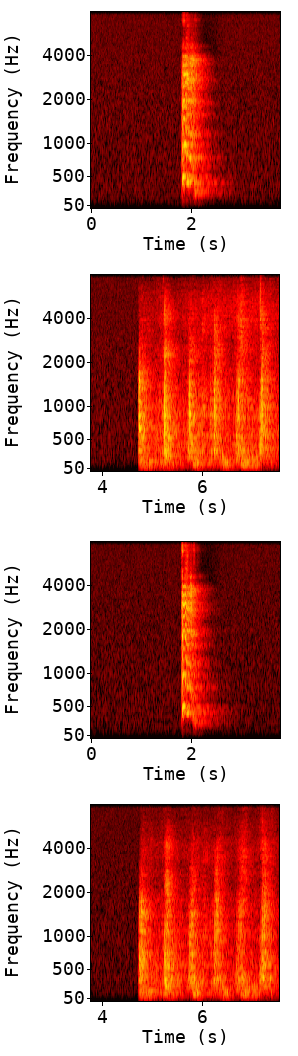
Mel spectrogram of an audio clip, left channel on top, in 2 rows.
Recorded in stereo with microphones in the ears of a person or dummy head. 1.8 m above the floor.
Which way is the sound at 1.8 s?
80° right.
